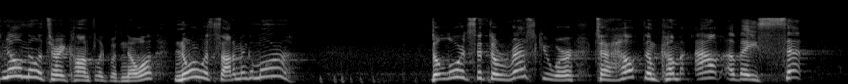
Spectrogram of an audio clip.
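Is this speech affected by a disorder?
No.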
